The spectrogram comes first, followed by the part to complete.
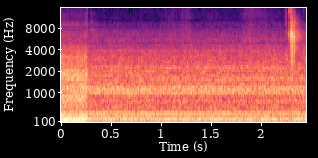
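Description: GoWISE USA air fryer running with its fan on: a steady low hum with a faint steady tone, a little louder for the first quarter second.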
